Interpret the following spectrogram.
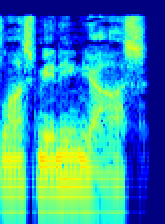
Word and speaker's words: Las Meninas: las meninas pronounced las meninas Spanish for the ladies-in-waiting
